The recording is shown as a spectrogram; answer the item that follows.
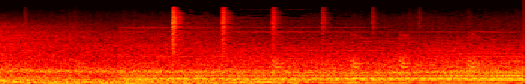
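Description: Intro sound effects: a deep, steady rumble with scattered sharp crackles, joined about a second in by a low sustained chord of held synth tones.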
